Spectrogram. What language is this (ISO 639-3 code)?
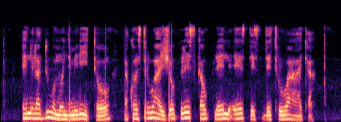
epo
